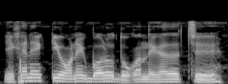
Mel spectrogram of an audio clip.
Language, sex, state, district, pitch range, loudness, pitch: Bengali, male, West Bengal, Alipurduar, 115-145 Hz, -13 LUFS, 125 Hz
